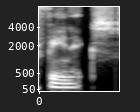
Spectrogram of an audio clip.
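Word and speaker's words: Fenix: Girl named Phoenix. Okay. F-E-N-I-X. So my wife's Brazilian, so it's spelled Portuguese way.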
